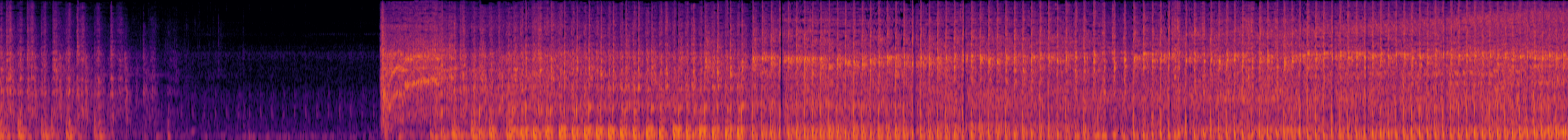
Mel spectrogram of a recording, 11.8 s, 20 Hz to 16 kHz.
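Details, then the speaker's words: Predator 420cc single-cylinder turbo drift trike, after a hall ignition pickup adjustment for high RPM, runs with an uneven, stumbling beat at low revs and won't settle to a clean idle; owner guesses relearning after the battery was disconnected. "it doesn't sound great in the lower now yeah well the battery was disconnected relearning I guess"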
